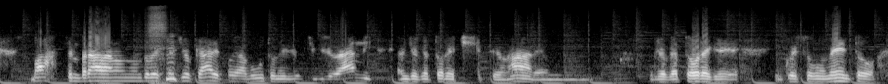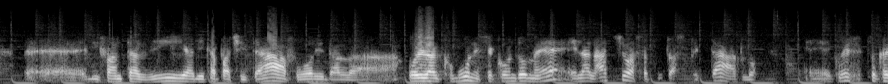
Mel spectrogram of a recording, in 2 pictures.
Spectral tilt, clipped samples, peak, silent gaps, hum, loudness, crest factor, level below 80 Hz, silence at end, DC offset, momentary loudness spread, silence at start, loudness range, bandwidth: -5.5 dB/octave; under 0.1%; 0 dBFS; none; none; -15 LUFS; 16 dB; -38 dBFS; 0 s; under 0.1%; 16 LU; 0 s; 5 LU; 16.5 kHz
